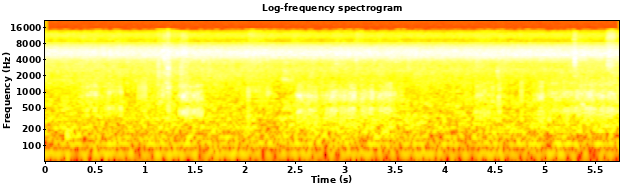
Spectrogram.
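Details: Purring from a cat found asleep at a fishing port and being petted by a visiting child who came to fish, showing pleasure; faint pulsing murmurs recur through the clip, partly buried in constant harbour-side noise.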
